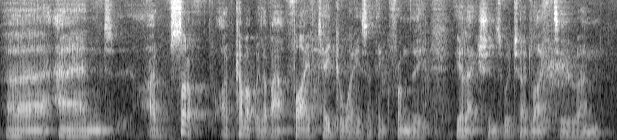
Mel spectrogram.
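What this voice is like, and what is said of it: British accent. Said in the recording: “As you can probably hear from my accent, although I work for the New York Times, I have an American passport. I was actually raised in Britain.”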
